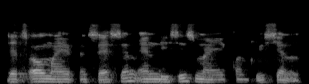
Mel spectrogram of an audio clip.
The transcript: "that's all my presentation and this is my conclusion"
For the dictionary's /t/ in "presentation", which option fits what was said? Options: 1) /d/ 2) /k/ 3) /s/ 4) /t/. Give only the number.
3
